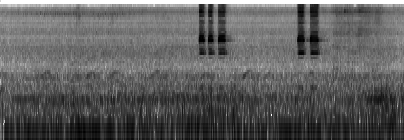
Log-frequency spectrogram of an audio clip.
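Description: Low steady rumble of a car and traffic, with a vehicle horn tooting in short beeps: three quick ones about halfway through and two more about two seconds later.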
